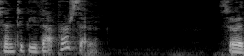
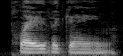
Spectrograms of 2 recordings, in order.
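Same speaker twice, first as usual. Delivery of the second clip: menacing order; 5 semitones lower, slower than usual. Retold or imitated. Abuser's coded order to Haley.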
